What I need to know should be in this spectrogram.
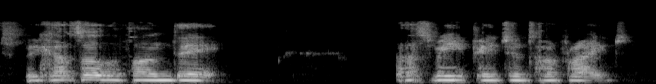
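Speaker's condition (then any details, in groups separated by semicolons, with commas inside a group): Traumatic brain injury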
